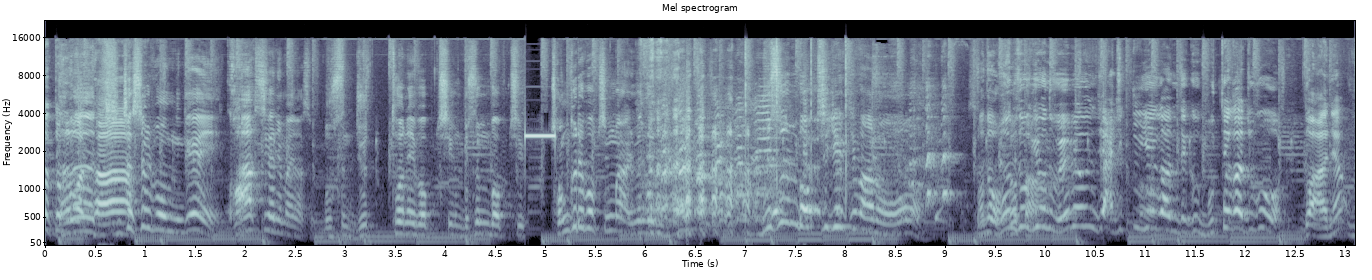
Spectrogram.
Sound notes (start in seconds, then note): 6.0 laughing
